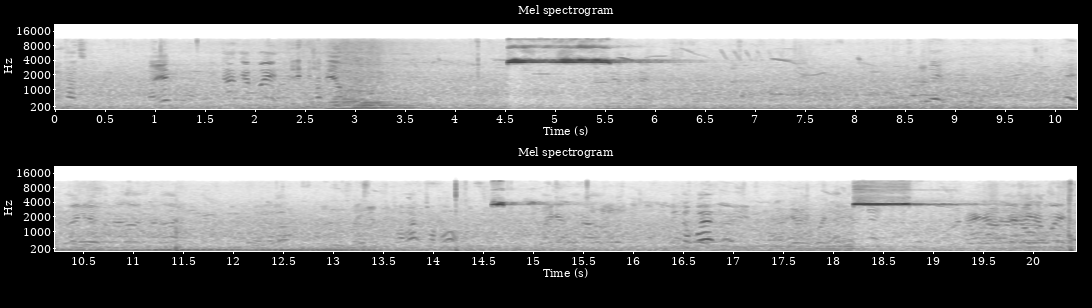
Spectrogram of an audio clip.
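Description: Boys call out to each other across an open field.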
